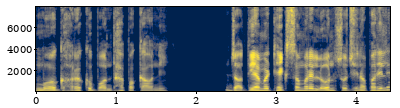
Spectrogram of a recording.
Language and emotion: Odia, fearful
